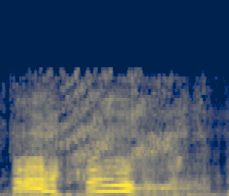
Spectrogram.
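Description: A woman's two loud, high-pitched cries of alarm, the second longer, as two men on a moped pull away beside her. A faint haze of street and engine noise follows.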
